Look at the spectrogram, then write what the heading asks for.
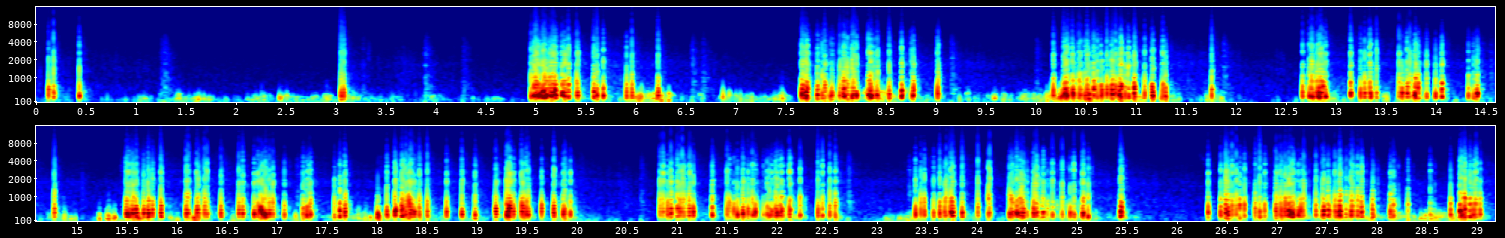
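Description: Daytime aerial fireworks display: after a few scattered cracks, volleys of rapid, densely packed bangs and crackling from shells bursting overhead. The volleys come in waves of a few seconds each, with short lulls between.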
